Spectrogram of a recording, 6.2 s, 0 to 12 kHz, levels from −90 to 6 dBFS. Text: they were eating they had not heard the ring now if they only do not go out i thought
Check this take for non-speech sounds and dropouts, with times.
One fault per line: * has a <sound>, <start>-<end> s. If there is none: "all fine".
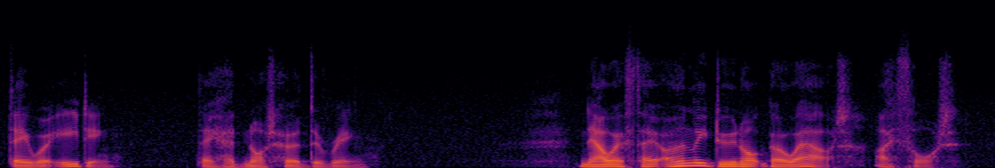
all fine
